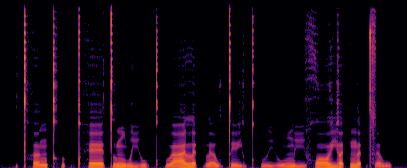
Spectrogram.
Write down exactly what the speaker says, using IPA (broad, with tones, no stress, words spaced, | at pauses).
t̪ʰɐ˨˥ŋkʰʊ˨˥k̚pʰɛː˧ t̪ʊ˧ŋwiː˨wkʷʰaː˨˥lɐ˨t̚ lɐ˨˥wt̪e˨˥jkʷʰiː˨˥w miː˧fɔː˥jɐ˥t̚ n̪ɐ˥t̚t͡sɐ˨˩w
